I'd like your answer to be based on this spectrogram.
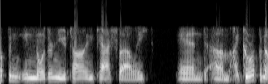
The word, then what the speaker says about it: Cache Valley: It's pronounced Cache Valley. The word cache in it, it's spelled different. It actually comes from the French trappers, cache, where they used to hide their their supplies, and it was called a cache.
